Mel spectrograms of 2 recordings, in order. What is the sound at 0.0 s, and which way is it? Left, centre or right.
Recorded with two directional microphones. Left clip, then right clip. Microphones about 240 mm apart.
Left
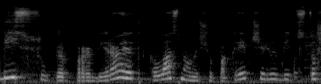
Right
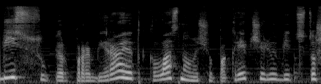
A woman's voice, right.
